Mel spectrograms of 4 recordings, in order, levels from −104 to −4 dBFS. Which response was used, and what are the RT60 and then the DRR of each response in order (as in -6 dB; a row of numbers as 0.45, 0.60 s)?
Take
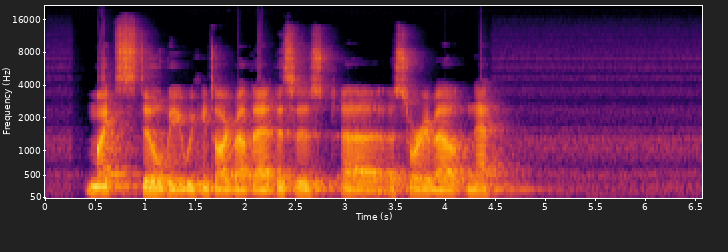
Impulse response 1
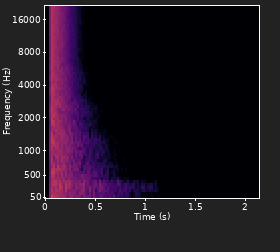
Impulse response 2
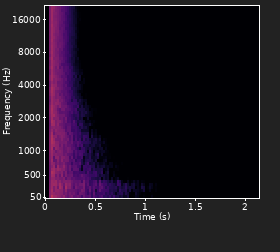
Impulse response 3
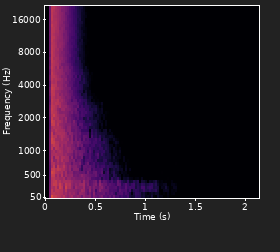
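2; 0.95, 1.0, 0.95 s; 1.0, 8.0, -5.0 dB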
